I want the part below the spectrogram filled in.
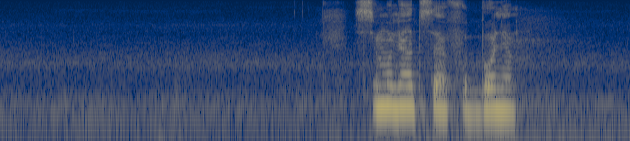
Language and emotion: Russian, neutral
